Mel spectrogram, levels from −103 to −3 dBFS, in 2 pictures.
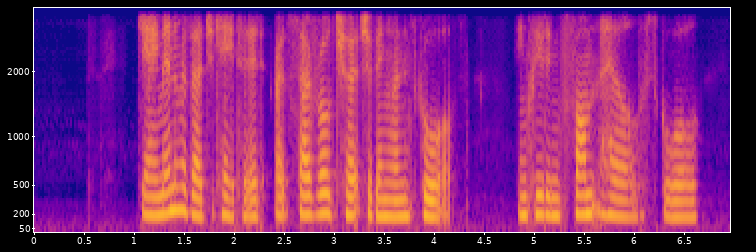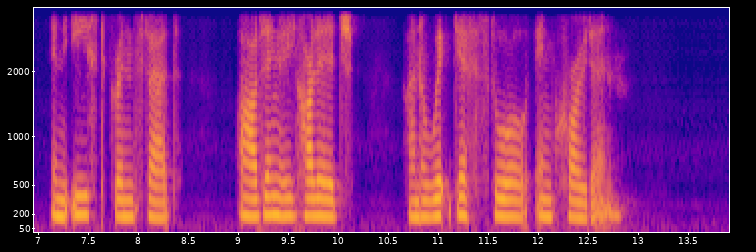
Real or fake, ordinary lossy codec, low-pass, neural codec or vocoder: fake; none; 3.6 kHz; codec, 16 kHz in and 24 kHz out, 0.6 kbps, FocalCodec, streaming, 4096 codes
